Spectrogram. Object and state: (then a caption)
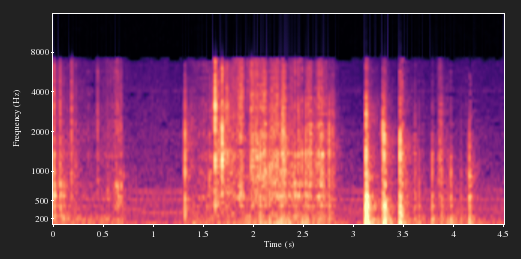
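Faux-leather book cover. Long nails tap and scratch across the textured teal perforated faux-leather cover of a thick Bible. Scattered soft taps give way to a longer dry scratching rustle in the middle. The clip ends with a few sharp, louder taps and lighter scratches.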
